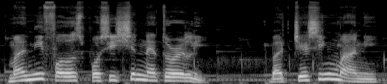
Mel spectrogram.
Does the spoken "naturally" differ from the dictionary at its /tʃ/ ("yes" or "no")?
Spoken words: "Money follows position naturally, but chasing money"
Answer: yes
